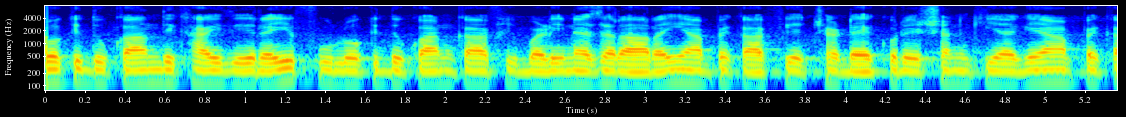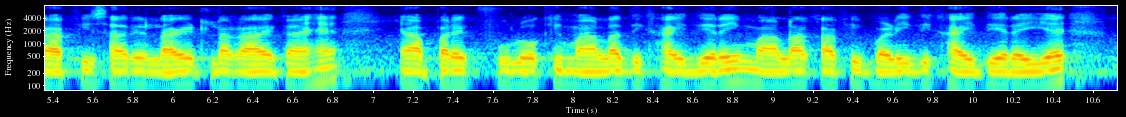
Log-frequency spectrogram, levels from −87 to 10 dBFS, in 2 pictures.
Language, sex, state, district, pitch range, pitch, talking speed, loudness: Hindi, male, Andhra Pradesh, Chittoor, 110-120 Hz, 115 Hz, 275 wpm, -21 LUFS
